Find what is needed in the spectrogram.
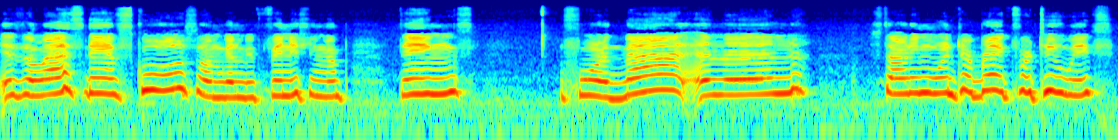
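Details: Female with cerebral palsy speaking; no specific speech disorder named.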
